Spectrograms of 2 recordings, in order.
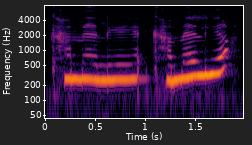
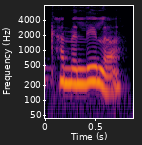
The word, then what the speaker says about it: Camellia: All right, temperance for camellia. Why am I struggling to pronounce this? Camellia. Why do I want to say camelilla? Camellia.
